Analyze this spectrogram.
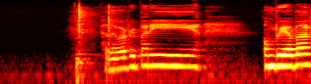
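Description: A woman speaks warmly and expressively close to the microphone.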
